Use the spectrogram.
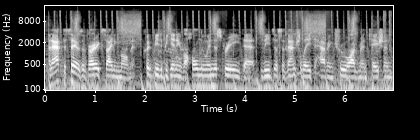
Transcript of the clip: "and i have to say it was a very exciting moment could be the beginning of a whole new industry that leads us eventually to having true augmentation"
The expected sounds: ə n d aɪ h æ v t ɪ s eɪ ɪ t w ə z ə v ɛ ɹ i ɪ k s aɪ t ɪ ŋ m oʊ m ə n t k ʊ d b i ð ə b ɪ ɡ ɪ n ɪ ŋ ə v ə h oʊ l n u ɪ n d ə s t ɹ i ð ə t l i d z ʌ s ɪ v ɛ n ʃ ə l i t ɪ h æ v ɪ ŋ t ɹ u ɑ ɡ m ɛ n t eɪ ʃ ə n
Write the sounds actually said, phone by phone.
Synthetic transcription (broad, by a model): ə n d aɪ h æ f t ɪ s eɪ ɪ t w ə z ə v ɛ ɹ i ɪ k s aɪ t ɪ ŋ m oʊ m ə n t k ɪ d b i ð ə b ɪ ɡ ɪ n ɪ ŋ ə v ə h oʊ l n u ɪ n d ə s t ɹ i ð ə t l i d z ʌ s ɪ v ɛ n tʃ l i t ɪ h æ v ɪ ŋ t ɹ u ɑ ɡ m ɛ n t eɪ ʃ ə n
